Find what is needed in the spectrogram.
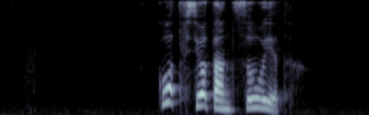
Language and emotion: Russian, positive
